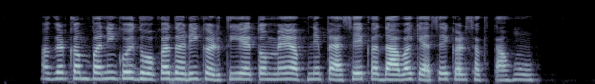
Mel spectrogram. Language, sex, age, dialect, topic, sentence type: Hindi, female, 18-24, Marwari Dhudhari, banking, question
